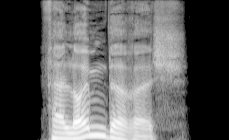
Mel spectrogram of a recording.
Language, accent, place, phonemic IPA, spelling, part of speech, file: German, Germany, Berlin, /fɛɐ̯ˈlɔɪ̯mdəʁɪʃ/, verleumderisch, adjective, De-verleumderisch.ogg
- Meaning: defamatory, slanderous, libelous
